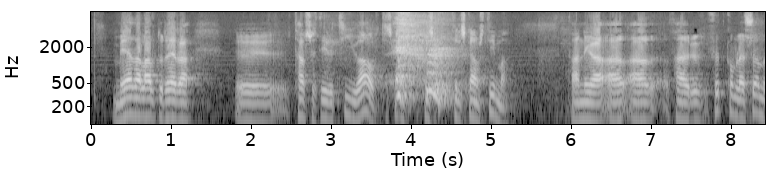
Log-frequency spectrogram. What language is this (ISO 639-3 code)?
isl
